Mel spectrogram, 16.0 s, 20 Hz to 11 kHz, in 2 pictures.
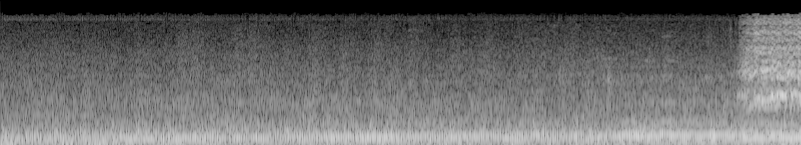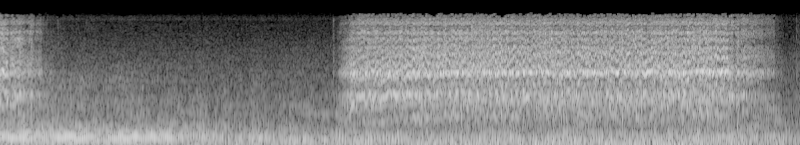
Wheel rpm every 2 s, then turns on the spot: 0, 0, 0, 10, 20, 20, 150, 140.
8-10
